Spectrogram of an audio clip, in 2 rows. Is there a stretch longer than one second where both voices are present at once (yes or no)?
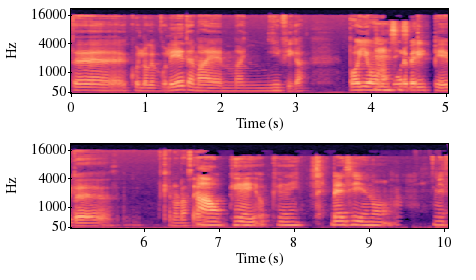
no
